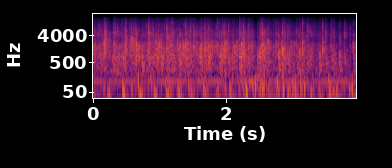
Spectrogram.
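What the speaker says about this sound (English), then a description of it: "Let's give her a big round of applause." An audience applauds steadily, a dense wash of many hands clapping throughout without pause, fairly close and even in loudness.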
